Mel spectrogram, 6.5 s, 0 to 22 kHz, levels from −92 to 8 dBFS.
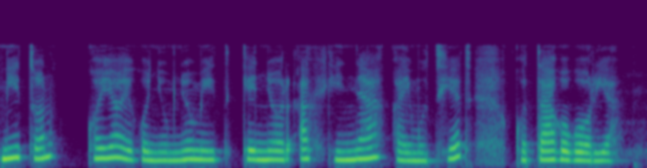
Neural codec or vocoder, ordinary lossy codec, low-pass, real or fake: none; Opus, 64 kbps; 7.2 kHz; real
